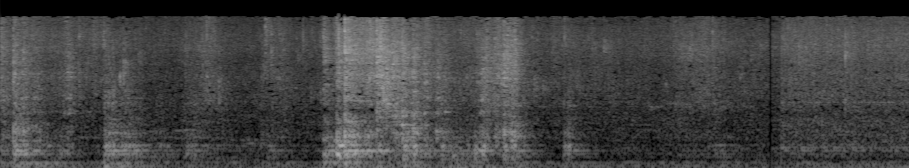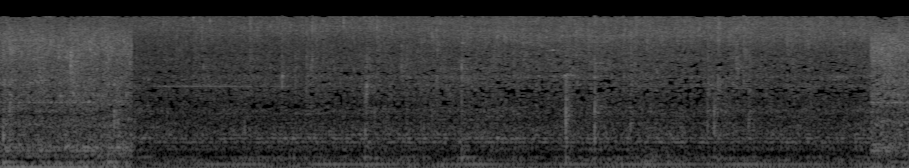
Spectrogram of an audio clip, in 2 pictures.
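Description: Halved potatoes sizzling in hot oil in a non-stick kadhai as they fry toward light brown. A slotted spatula scrapes and turns them in several loud strokes during the first four seconds, then the steady sizzle carries on alone.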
